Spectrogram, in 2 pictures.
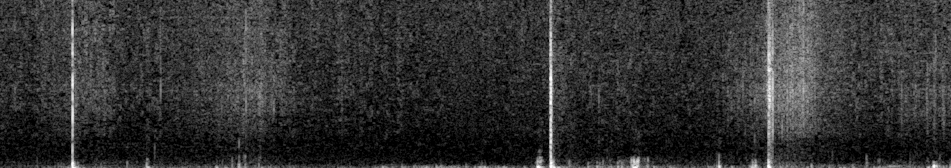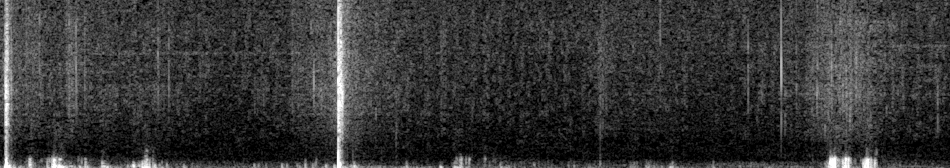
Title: My stomach growling 🥰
